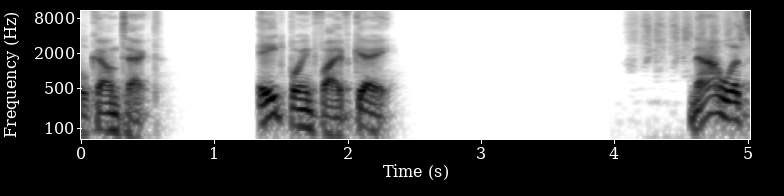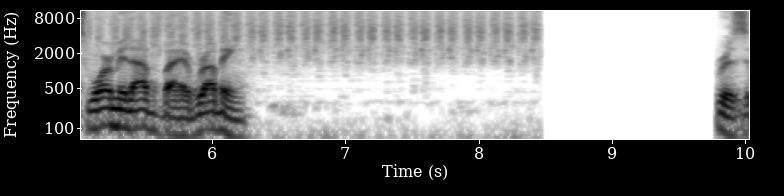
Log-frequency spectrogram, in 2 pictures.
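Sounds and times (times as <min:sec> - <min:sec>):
hands rubbing briskly: 0:04.1 - 0:08.5.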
